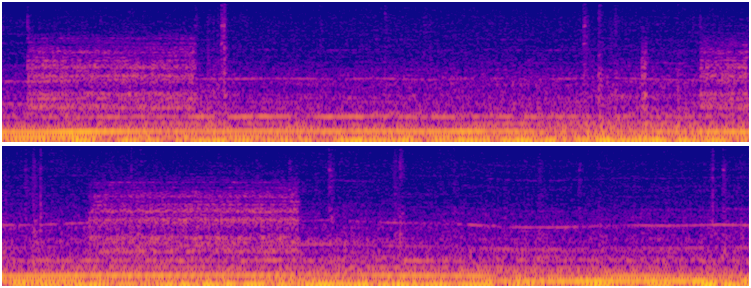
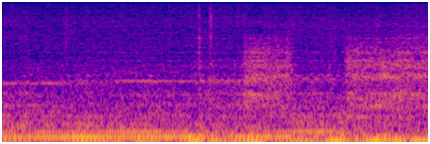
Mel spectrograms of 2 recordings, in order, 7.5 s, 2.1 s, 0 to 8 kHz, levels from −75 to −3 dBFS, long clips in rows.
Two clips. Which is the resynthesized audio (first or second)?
second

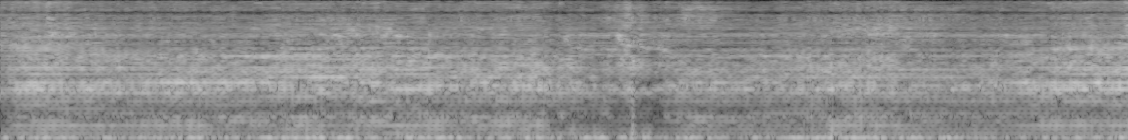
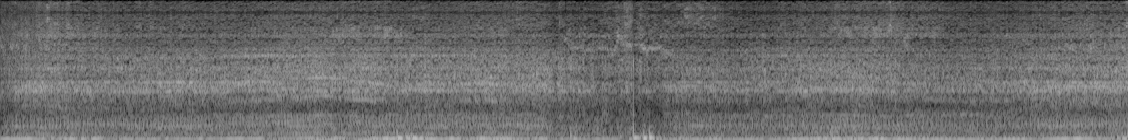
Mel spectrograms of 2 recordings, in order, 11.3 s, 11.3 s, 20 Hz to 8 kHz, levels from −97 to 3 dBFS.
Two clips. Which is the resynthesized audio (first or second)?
first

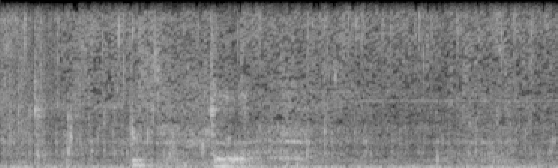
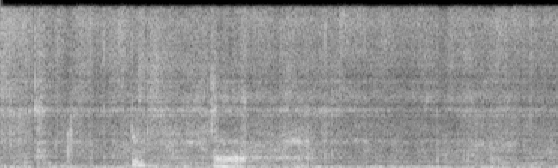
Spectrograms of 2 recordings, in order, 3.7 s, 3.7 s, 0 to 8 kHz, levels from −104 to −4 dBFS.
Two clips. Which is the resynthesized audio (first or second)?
second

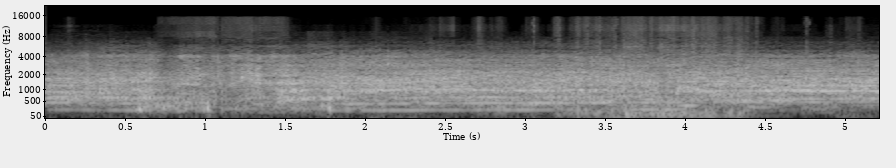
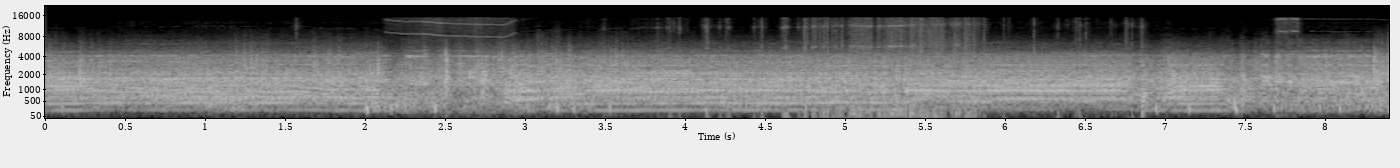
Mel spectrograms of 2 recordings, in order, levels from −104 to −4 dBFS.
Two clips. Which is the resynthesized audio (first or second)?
first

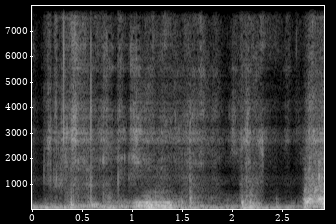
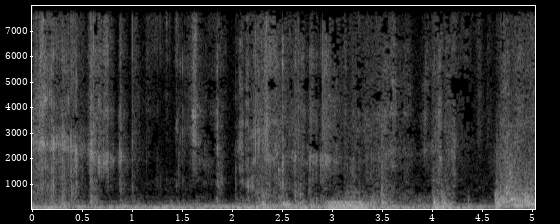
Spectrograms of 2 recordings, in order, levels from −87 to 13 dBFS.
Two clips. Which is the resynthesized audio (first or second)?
first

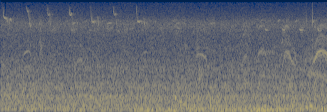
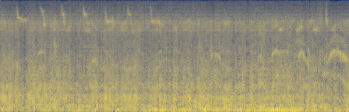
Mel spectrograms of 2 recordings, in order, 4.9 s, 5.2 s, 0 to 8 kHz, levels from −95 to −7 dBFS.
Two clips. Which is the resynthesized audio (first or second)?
second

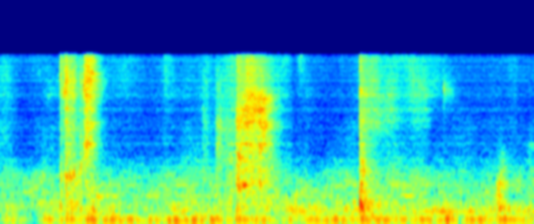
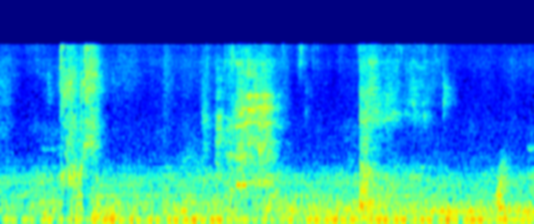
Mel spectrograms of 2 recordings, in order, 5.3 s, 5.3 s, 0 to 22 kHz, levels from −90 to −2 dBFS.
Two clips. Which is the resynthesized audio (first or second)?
first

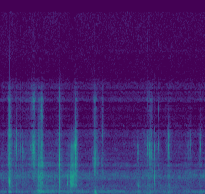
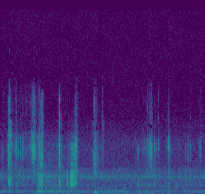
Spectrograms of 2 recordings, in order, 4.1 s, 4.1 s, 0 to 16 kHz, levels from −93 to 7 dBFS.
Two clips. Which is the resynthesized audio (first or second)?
first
